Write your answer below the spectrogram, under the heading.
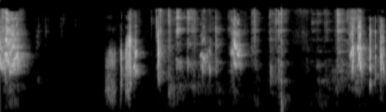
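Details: Pet budgerigars with background noise: irregular bursts of scratchy chirps and buzzy warbled notes, a short sharp click near the middle, separated by brief quiet gaps.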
